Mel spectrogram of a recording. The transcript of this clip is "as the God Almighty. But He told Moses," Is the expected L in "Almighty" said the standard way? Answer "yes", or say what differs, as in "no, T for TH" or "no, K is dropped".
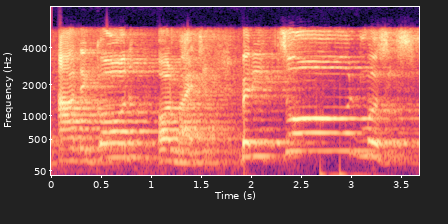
yes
